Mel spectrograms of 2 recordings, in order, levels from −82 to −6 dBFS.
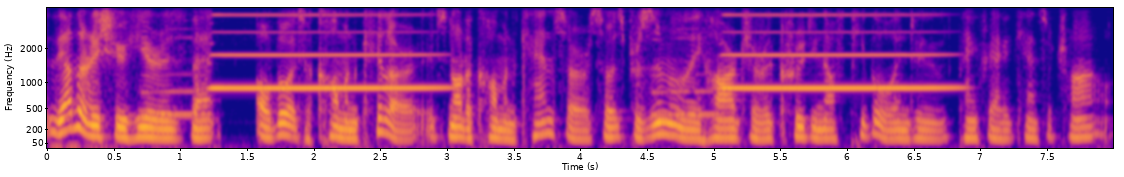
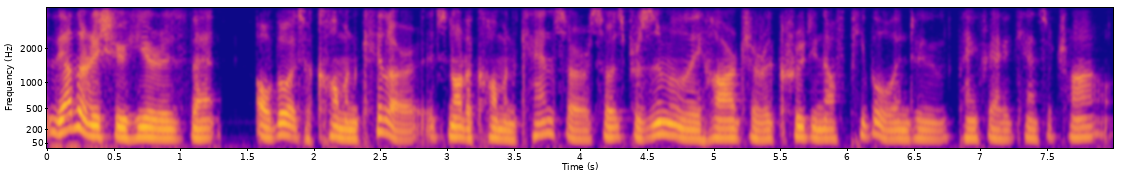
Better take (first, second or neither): second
